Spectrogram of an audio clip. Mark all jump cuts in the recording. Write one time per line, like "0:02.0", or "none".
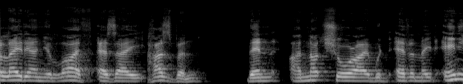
0:01.5
0:02.8

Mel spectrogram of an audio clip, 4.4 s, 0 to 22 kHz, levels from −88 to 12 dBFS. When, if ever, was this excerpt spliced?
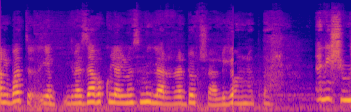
0:02.9

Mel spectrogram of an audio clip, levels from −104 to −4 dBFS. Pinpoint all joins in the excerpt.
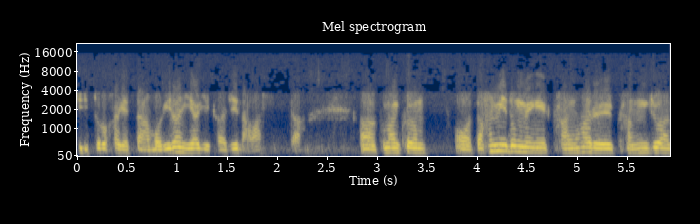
0:04.3

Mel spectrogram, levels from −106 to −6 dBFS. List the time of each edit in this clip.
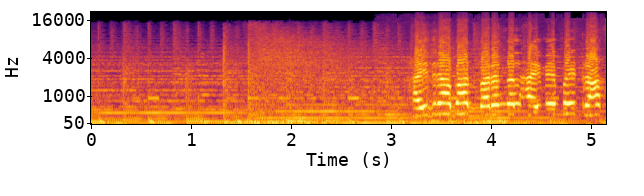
0:01.4

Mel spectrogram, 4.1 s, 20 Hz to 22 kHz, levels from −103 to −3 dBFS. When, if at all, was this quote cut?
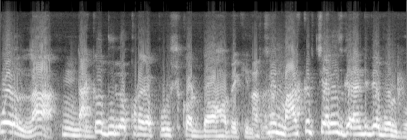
0:02.6

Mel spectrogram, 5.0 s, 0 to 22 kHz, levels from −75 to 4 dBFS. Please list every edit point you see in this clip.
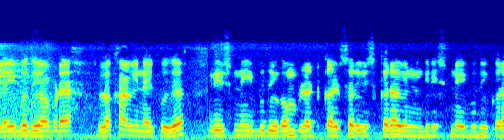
0:02.1

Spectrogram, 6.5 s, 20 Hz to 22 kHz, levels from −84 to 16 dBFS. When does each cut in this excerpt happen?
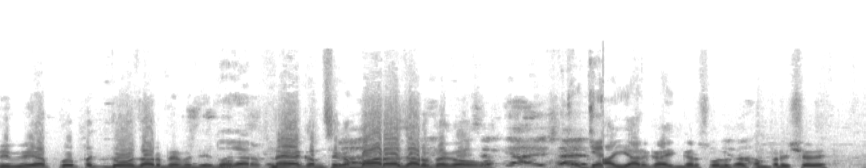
0:04.5

